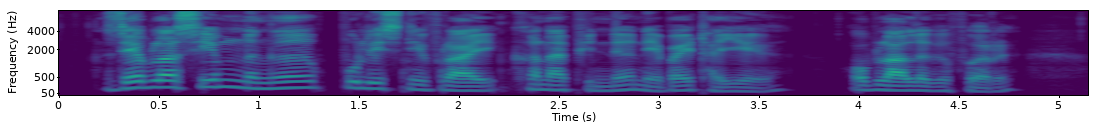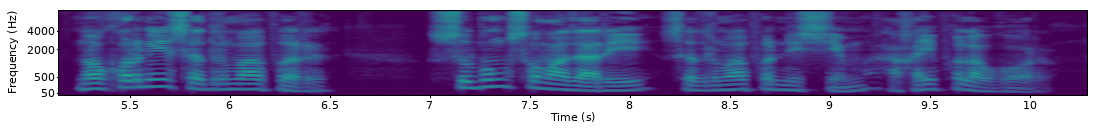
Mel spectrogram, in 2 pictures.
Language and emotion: Bodo, neutral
